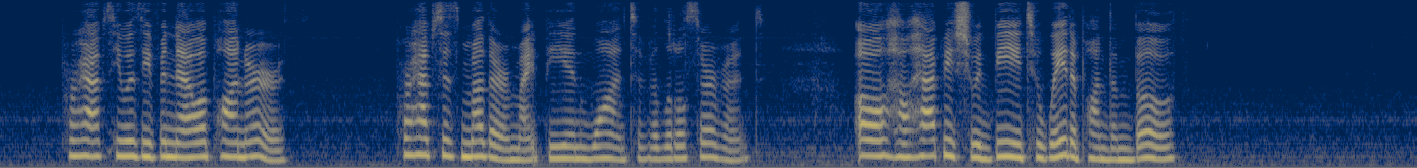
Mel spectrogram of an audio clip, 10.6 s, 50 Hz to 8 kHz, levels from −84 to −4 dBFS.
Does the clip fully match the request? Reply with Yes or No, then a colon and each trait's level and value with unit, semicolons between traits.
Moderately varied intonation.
Yes: average, 3.4 semitones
